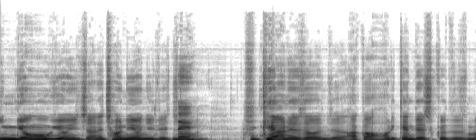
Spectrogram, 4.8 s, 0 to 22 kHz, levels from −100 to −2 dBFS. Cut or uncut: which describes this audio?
uncut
